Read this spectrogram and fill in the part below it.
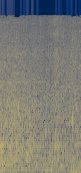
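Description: Rough sea waves crashing against cliffs near a lighthouse, a steady broadband roar of surf with wind, continuous and fairly close, no voices.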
